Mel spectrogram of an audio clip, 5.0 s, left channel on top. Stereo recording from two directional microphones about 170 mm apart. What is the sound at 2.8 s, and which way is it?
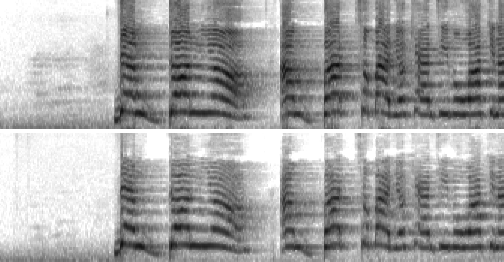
A man's voice, 20° left (ahead or behind).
